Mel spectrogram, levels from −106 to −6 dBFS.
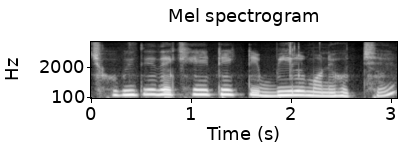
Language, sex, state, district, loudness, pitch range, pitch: Bengali, female, West Bengal, Cooch Behar, -13 LUFS, 195-245 Hz, 230 Hz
